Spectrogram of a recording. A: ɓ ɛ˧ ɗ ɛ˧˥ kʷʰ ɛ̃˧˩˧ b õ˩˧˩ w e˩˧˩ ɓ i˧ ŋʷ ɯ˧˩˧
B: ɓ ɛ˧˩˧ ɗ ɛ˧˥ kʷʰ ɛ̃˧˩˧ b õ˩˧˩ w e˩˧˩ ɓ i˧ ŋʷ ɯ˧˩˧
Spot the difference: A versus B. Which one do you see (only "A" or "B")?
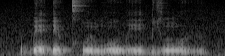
B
